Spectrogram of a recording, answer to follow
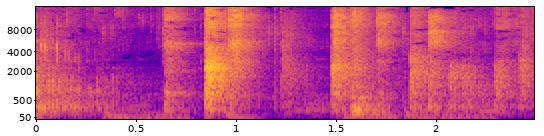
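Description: Hard plastic shower parts clacking and knocking together as a PVC pipe, a threaded connector and a shower head are handled and fitted: a few sharp knocks, the loudest about a second in.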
